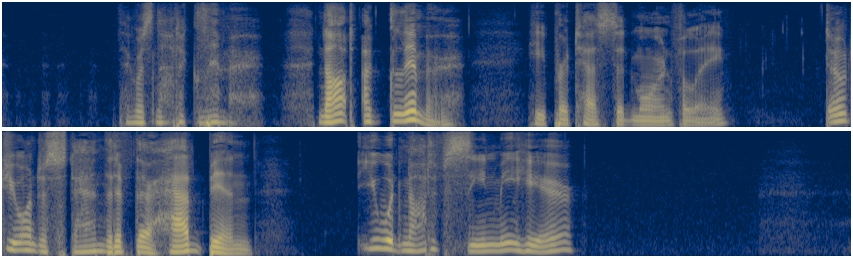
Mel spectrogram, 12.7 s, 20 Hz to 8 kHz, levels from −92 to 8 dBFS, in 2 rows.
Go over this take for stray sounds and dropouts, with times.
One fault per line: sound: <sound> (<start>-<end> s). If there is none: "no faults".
no faults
